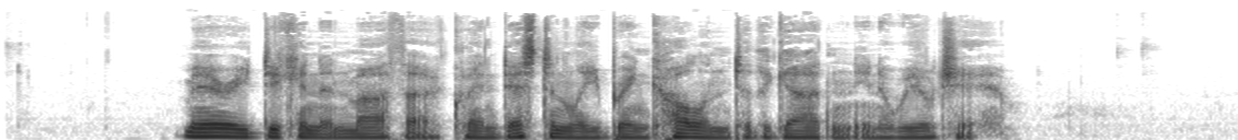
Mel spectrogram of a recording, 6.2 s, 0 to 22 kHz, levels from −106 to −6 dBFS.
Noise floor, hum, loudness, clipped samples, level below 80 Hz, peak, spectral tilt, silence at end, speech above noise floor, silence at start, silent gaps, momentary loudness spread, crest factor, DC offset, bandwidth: -83 dBFS; none; -30 LUFS; under 0.1%; -52 dBFS; -12 dBFS; -6 dB/octave; 1.2 s; 54 dB; 0.9 s; none; 9 LU; 18 dB; under 0.1%; 14.5 kHz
